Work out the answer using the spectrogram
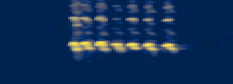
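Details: Sooty-headed bulbul lure call meant to make other bulbuls call back: one rapid burst of seven sharp, chattering notes evenly spaced, bright and clear, with a quiet background.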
